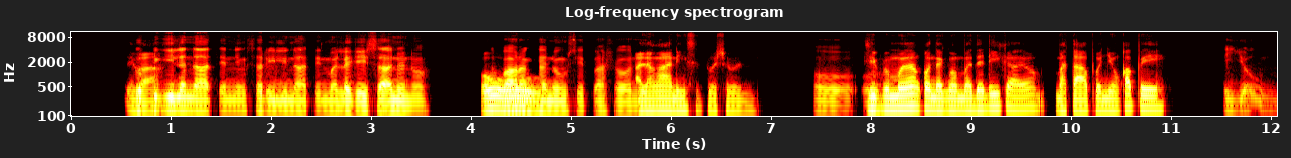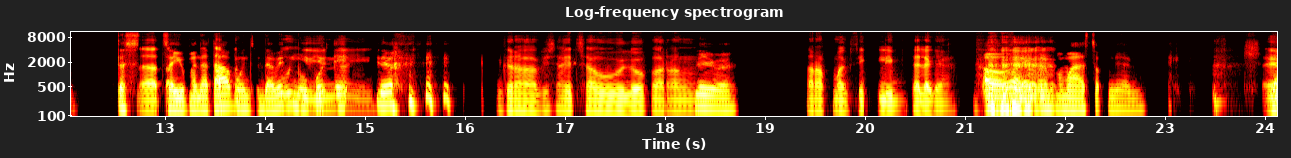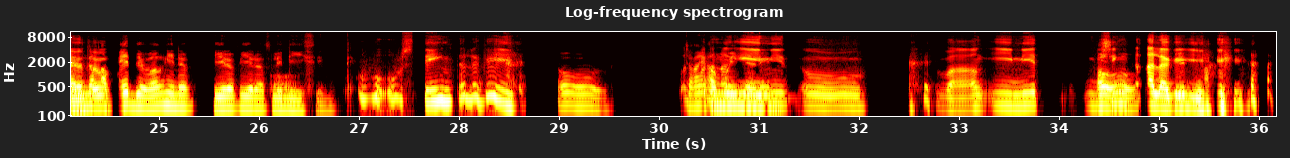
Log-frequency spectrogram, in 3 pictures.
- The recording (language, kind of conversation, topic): Filipino, unstructured, Ano ang madalas mong gawin tuwing umaga para maging mas produktibo?
- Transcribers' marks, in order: laugh; laugh; tapping; chuckle; chuckle; laugh; chuckle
